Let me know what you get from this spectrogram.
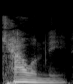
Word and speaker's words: calumny: C-A-L-U-M-N-I-A-T-E. Calumniate. Or the noun is calumny. I always hate when a word has a different pronunciation in its noun than it does its verb form. You know, like the stress is different. Like calumny is on that first syllable, whereas calumniate is on that maybe second or third.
